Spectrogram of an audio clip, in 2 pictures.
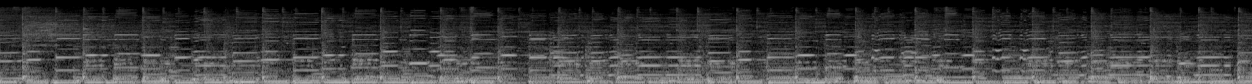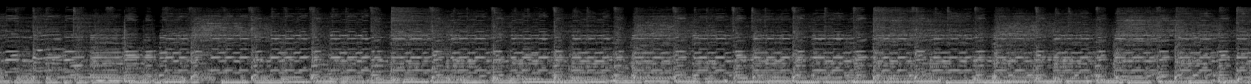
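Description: Blues harmonica solo played into a hand-held microphone, over a live band's electric guitar, bass guitar, drum kit and keyboard in a steady shuffle groove.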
